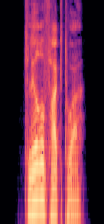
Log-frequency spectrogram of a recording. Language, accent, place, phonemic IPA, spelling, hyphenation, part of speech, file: German, Germany, Berlin, /ˈklɪʁˌfaktoːɐ̯/, Klirrfaktor, Klirr‧fak‧tor, noun, De-Klirrfaktor.ogg
- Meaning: distortion factor, harmonic distortion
